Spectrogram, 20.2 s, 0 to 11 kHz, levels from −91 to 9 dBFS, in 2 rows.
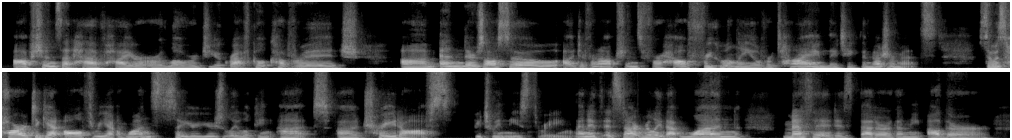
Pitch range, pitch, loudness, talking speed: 150-175 Hz, 160 Hz, -28 LUFS, 170 wpm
